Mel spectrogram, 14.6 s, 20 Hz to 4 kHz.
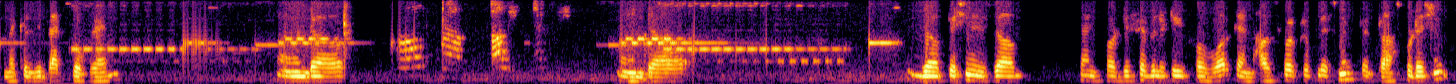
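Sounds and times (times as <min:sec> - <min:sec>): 
speech: 0:00.0 - 0:01.3, 0:02.8 - 0:03.6, 0:06.2 - 0:07.0, 0:09.0 - 0:14.5
phone ringing in electronic trills: 0:00.0 - 0:09.1.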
